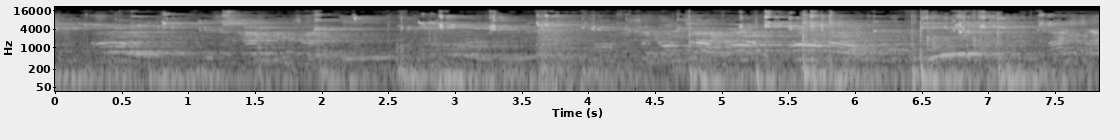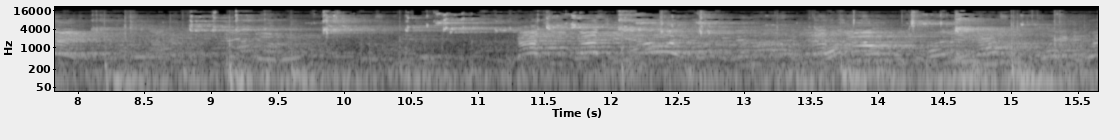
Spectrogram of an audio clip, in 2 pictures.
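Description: Teenage players shout and call to each other across the court.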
